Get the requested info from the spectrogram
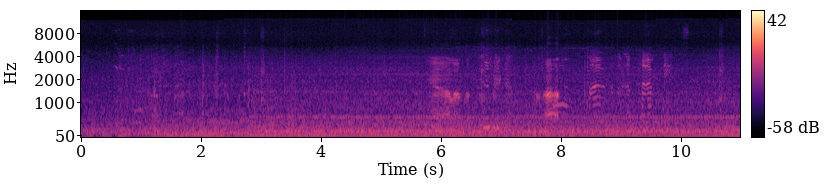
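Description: Engine and road noise inside a moving car, a steady hum, with a steady tone joining about three seconds in.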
